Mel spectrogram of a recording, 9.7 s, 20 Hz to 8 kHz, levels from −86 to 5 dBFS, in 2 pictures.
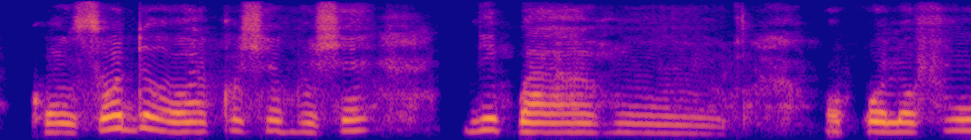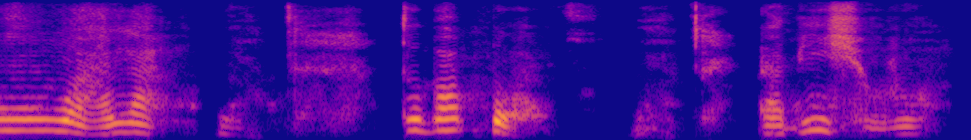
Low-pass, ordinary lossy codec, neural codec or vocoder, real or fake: none; none; codec, 16 kHz, 4 kbps, FreqCodec, smaller model; fake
